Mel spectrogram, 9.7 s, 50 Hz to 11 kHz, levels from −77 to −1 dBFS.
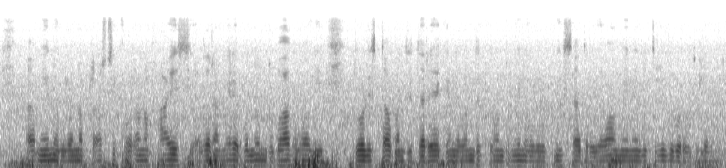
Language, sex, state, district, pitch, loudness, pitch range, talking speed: Kannada, male, Karnataka, Mysore, 100 Hz, -26 LUFS, 100-105 Hz, 120 wpm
